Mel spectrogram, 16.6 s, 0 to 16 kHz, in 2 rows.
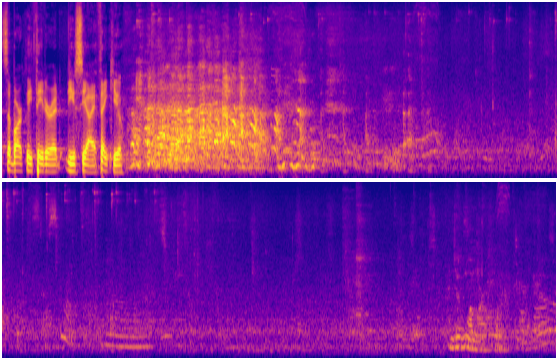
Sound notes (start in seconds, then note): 1.8 attendees laughing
